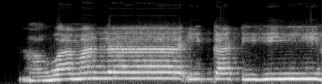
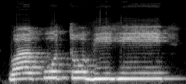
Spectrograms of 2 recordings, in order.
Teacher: Bila tak ada huruf hamzah, dia jadi mad silah qasirah, mad silah yang pendek. Jadi bacaannya pun pendek.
